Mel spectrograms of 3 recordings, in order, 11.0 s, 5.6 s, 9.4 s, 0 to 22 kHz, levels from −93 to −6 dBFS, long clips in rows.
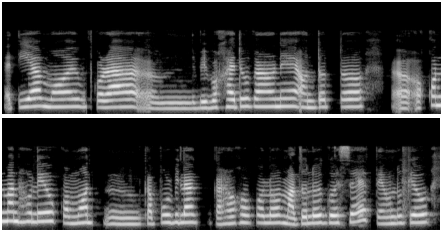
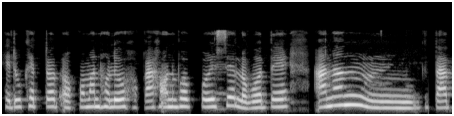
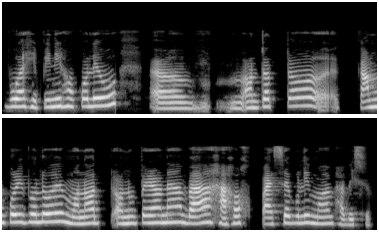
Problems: background sounds at intervals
